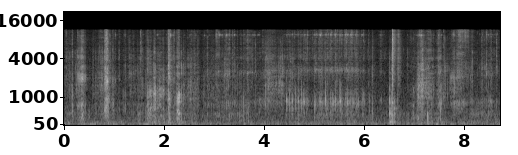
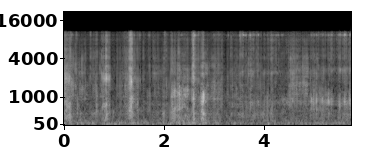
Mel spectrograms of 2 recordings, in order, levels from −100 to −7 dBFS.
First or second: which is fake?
second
